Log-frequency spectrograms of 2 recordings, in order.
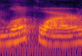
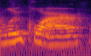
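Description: First: The first vowel is short, as in luck. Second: The first vowel is long, as in Luke. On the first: This is the speaker's own pronunciation. "if you say luckwire like me" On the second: This is another person's pronunciation. "or lukewire like Dawn"

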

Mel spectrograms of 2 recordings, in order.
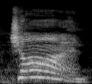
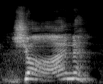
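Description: First: The name is said with expressive, changed tone. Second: The name is said flatly, as a plain word.

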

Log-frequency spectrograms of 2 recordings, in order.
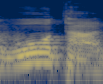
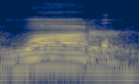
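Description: First: It is said with Japanese katakana-style sounds. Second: It is said with American English sounds. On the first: "日本語だとwater" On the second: "英語はwater"

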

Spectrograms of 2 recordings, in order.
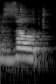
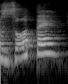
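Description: First: The name is said with an English-style pronunciation. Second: The name is said with a Spanish-style pronunciation.

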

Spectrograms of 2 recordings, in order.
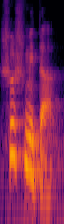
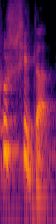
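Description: First: The m sound is clearly pronounced. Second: The m is silent; the consonant is doubled. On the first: The speaker calls it right. "কিন্তু হবে সুস্মিতা" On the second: The speaker calls it wrong. "হওয়ার কথা ছিল সুস্মিতা"

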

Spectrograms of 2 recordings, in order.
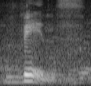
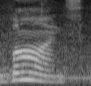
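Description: First: The name is said with English sounds. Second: The name is said with French sounds. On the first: The speaker calls it wrong. "not Vence, which I've been saying the whole time" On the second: The speaker calls it right. "we in Vence"

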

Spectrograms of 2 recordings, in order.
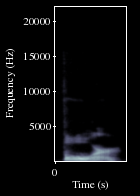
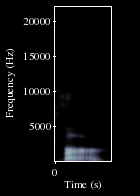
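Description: First: The vowel is a full 'or' sound. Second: The vowel is a reduced 'ur' sound. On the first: The speaker calls it wrong. "I'm not saying for" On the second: The speaker calls it right. "I'm saying fur"

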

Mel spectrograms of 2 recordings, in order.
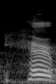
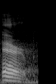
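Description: First: The word starts with an audible h sound. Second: The word starts with a vowel, no h. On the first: The speaker calls it wrong. "همه فکر میکنن herb" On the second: The speaker calls it right. "ولی در واقع تلفظش میشه herb"

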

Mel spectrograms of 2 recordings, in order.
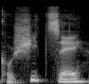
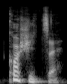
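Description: First: The name is said with a non-Slavic, anglicized pronunciation. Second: The name is said with a native Slavic pronunciation. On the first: Someone else said it this way. "He said Košice" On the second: This is the speaker's own way of saying it. "I say Košice"

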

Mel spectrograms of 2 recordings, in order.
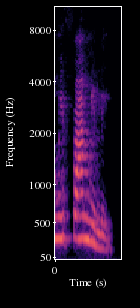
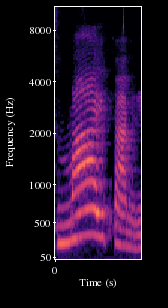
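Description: First: The first word sounds like 'mee'. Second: The first word sounds like 'my'. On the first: The speaker calls it wrong. "no mi family, because I heard some of you saying mi family" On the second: The speaker calls it right. "It's my family"

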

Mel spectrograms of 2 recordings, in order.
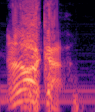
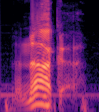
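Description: First: The name is shouted loudly, with much more force. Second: The name is called out weakly, with little force.

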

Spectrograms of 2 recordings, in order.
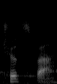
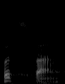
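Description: First: The word begins with a 'ch' sound. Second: The word begins with an 'h' sound. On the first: The speaker calls it wrong. "I was calling it Chutzpah" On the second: The speaker calls it right. "but it's actually Chutzpah"

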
